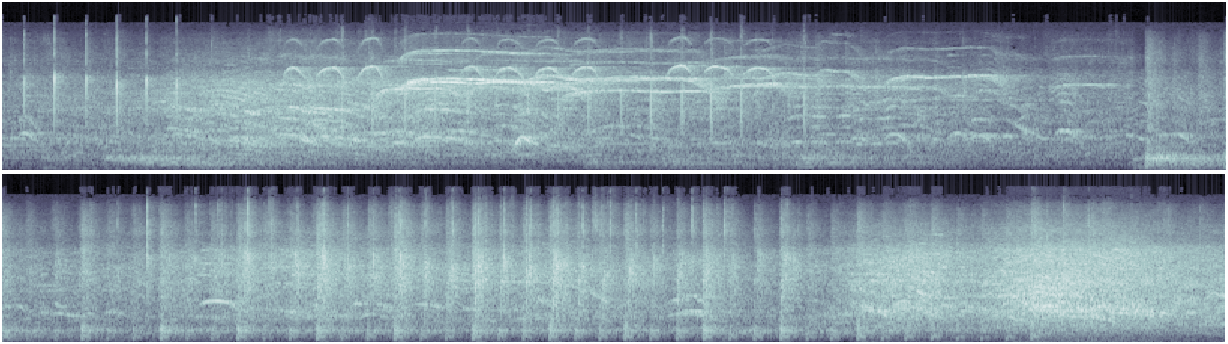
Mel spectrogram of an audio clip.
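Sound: stadium crowd whistling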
